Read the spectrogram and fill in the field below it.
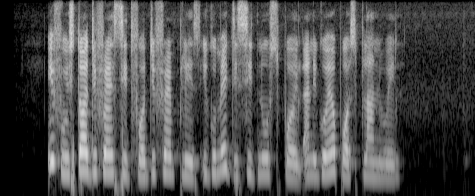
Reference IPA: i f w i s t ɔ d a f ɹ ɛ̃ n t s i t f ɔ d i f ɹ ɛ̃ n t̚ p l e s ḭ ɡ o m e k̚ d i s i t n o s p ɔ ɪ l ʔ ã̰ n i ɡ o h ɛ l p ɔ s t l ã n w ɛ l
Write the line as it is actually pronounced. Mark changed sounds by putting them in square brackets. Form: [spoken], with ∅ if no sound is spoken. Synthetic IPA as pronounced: i f w i s t ɔ d [i] f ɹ ɛ̃ n t s i t f ɔ d i f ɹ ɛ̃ n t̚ p l e s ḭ ɡ o m e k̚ d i s i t n o s p ɔ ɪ l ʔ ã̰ n i ɡ o h ɛ l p ɔ s [p] l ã n w ɛ l

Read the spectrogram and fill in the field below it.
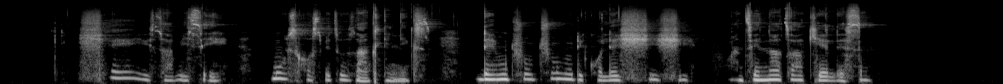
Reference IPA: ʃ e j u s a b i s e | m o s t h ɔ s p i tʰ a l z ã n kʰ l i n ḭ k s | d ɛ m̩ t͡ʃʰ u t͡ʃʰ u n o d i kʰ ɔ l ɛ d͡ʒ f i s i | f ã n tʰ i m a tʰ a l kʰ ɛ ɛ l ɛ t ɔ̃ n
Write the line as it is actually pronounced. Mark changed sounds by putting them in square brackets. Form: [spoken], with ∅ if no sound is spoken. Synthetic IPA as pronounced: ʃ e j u s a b i s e | m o s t h ɔ s p i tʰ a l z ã n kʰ l i n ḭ k s | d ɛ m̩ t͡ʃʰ u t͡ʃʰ u n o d i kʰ ɔ l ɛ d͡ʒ [ʃ] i [ʃ] i | f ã n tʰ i [n] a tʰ a l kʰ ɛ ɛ l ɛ [s] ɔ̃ n

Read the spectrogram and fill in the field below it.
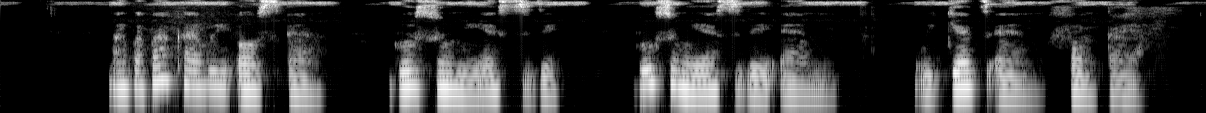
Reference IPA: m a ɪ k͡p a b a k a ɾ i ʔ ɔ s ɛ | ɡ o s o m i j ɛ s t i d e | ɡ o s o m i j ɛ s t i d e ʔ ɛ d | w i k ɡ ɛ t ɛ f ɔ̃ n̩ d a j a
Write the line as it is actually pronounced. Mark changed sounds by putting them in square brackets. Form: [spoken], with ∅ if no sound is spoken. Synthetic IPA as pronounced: m a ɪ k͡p a [p] a k a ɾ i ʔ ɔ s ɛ | ɡ o s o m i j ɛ s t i d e | ɡ o s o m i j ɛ s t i d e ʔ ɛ [n] | w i [∅] ɡ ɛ t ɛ f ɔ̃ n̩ [t] a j a

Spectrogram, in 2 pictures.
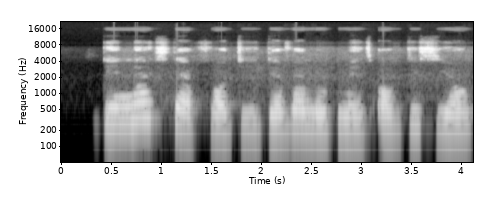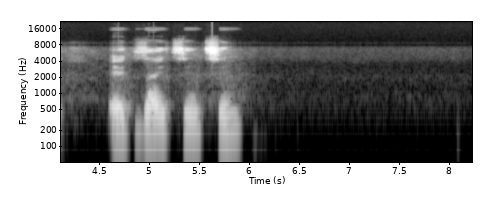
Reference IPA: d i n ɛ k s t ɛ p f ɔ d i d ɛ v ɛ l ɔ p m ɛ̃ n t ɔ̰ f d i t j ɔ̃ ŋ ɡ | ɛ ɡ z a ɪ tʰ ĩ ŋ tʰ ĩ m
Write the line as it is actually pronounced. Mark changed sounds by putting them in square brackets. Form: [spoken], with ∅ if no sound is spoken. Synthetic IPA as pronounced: d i n ɛ k s t ɛ p f ɔ d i d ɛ v ɛ l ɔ p m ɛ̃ n t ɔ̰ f d i [s] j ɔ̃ ŋ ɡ | ɛ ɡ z a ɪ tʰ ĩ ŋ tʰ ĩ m

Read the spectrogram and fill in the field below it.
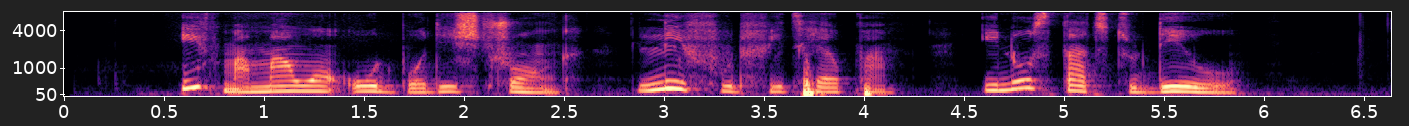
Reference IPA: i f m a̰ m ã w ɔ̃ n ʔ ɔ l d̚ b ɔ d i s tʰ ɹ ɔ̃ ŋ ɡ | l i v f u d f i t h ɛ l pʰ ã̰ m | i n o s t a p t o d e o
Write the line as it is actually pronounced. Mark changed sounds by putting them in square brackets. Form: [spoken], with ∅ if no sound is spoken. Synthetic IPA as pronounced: i f m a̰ m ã w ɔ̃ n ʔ [o] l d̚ b ɔ d i s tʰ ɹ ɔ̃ ŋ ɡ | l i v f u d f i t h ɛ l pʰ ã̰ m | i n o s t a [t] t [u] d e o

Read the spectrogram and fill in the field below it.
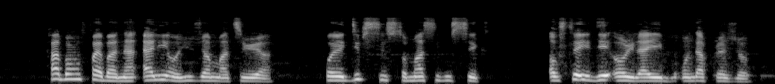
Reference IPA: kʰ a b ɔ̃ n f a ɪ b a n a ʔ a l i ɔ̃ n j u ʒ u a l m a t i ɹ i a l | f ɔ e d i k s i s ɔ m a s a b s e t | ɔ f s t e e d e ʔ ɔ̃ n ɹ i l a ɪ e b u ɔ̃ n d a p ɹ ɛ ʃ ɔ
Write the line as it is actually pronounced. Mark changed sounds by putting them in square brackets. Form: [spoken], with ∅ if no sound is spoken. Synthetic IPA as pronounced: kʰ a b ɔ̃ n f a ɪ b a n a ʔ a l i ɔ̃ n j u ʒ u a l m a t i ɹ i a l | f ɔ e d i [p] s i s ɔ m a s [i] b s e [k] | ɔ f s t e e d e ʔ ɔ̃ n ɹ i l a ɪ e b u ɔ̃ n d a p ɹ ɛ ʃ ɔ

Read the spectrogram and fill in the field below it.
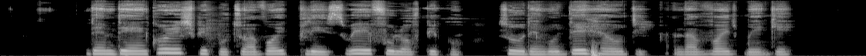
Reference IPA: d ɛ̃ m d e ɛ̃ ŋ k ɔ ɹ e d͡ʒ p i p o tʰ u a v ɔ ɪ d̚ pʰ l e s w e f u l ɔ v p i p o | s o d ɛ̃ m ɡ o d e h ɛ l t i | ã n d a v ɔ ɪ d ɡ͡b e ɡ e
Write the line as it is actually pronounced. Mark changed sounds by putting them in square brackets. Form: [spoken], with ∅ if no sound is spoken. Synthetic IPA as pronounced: d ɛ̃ m d e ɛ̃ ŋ k ɔ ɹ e d͡ʒ p i p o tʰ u a v ɔ ɪ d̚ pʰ l e s w e f u l ɔ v p i p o | s o d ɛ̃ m ɡ o d e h ɛ l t i | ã n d a v ɔ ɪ d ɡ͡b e ɡ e

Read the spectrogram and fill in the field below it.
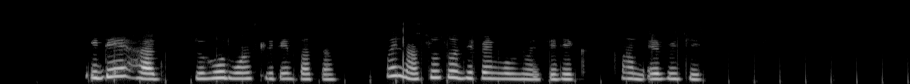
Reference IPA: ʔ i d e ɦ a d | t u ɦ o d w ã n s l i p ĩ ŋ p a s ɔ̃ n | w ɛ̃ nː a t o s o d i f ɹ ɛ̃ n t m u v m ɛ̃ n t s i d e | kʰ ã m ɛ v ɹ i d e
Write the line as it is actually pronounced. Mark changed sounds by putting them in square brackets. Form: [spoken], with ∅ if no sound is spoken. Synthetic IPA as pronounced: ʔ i d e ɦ a d | t u ɦ o d w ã n s l i p ĩ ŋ p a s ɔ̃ n | w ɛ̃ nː a [s] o s o d i f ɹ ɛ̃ n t m u v m ɛ̃ n t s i d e | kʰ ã m ɛ v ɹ i d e

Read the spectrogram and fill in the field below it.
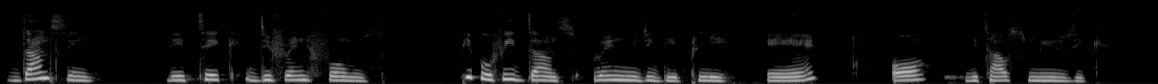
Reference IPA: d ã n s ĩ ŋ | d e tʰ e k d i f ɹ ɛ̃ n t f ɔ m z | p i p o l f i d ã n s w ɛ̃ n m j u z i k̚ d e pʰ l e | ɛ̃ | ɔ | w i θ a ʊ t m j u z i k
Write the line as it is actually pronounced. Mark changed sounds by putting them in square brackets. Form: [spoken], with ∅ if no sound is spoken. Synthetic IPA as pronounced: d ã n s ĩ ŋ | d e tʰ e k d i f ɹ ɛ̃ n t f ɔ m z | p i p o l f i d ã n s w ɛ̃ n m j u z i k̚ d e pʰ l e | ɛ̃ | ɔ | w i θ a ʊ t m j u z i k

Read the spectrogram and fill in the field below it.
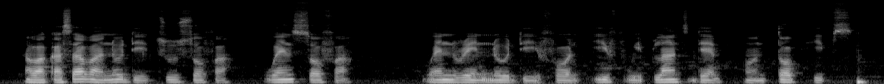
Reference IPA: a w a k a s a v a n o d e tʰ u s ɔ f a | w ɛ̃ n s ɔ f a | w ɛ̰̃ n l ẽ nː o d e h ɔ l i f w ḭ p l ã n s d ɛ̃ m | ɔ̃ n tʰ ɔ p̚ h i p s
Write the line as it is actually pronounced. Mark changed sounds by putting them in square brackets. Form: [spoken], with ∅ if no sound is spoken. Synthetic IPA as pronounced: a w a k a s a v a n o d e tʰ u s ɔ f a | w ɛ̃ n s ɔ f a | w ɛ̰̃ n [ɹ] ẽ nː o d e [f] ɔ l i f w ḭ p l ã n [t] d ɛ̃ m | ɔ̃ n [t] ɔ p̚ h i p s

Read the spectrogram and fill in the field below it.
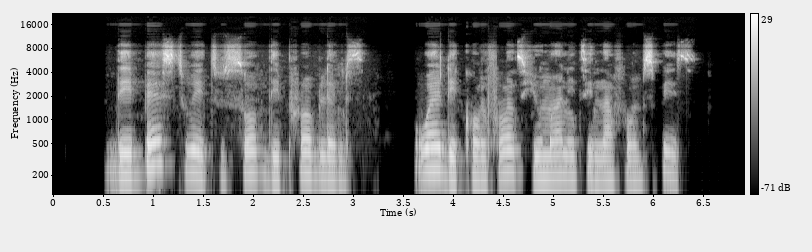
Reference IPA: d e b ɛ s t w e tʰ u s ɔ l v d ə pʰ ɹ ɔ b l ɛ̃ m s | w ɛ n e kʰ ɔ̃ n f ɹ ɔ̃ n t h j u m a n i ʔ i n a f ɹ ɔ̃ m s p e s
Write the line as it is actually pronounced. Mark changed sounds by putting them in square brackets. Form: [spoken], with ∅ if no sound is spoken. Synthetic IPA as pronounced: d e b ɛ s t w e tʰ u s ɔ l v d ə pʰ ɹ ɔ b l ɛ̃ m s | w ɛ [d] e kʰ ɔ̃ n f ɹ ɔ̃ n t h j u m a n i [t] i n a f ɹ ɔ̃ m s p e s

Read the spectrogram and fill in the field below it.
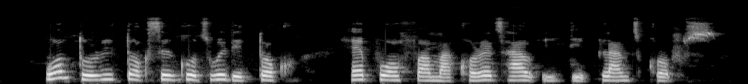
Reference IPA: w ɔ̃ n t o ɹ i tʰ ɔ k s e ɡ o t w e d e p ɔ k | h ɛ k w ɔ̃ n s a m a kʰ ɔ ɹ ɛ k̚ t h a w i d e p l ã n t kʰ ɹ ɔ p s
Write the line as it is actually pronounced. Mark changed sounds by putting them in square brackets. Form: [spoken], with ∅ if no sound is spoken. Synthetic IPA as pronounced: w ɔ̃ n t o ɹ i [t] ɔ k s e ɡ o t w e d e [t] ɔ k | h ɛ [p] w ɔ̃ n [f] a m a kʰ ɔ ɹ ɛ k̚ t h a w i d e p l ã n t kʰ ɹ ɔ p s

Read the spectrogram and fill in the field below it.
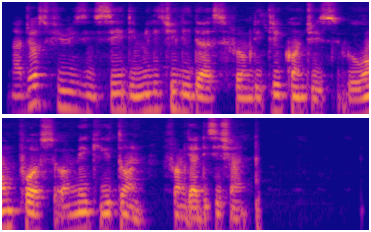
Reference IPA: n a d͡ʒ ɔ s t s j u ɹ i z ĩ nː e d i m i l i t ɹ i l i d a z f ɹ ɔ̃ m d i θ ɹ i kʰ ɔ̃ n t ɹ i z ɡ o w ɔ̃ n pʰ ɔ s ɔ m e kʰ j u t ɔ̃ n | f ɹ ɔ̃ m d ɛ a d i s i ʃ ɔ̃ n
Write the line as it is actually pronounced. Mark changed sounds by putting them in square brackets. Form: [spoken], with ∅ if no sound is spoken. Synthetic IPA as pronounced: n a d͡ʒ ɔ s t [f] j u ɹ i z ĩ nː e d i m i l i t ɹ i l i d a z f ɹ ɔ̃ m d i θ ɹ i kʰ ɔ̃ n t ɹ i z ɡ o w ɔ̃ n pʰ ɔ s ɔ m e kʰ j u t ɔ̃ n | f ɹ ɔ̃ m d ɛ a d i s i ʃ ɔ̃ n

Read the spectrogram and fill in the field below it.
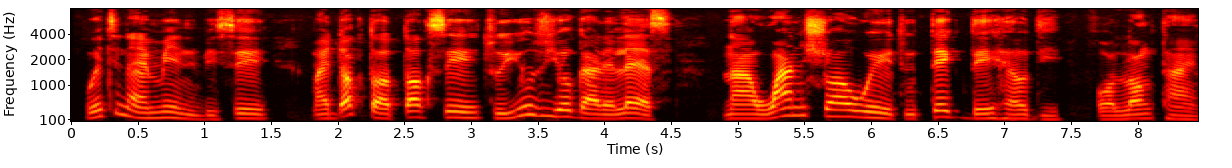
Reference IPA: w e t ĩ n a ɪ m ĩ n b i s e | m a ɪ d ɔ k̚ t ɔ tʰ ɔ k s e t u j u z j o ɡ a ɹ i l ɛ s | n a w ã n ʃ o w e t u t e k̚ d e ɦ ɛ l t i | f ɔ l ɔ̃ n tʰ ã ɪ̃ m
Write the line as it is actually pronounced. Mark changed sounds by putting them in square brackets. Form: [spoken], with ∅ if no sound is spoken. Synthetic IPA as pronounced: w e t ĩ n a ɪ m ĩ n b i s e | m a ɪ d ɔ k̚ t ɔ [t] ɔ k s e t u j u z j o ɡ a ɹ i l ɛ s | n a w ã n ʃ [ɔ] w e t u t e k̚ d e ɦ ɛ l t i | f ɔ l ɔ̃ [ŋ] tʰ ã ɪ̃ m

